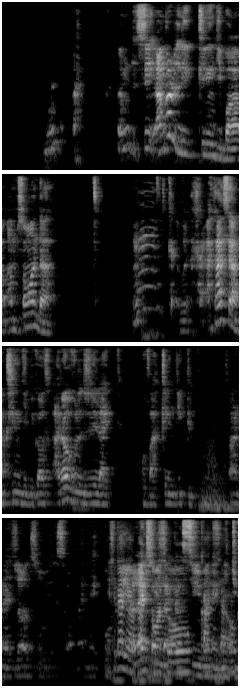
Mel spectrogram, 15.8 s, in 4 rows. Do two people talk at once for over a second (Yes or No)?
Yes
